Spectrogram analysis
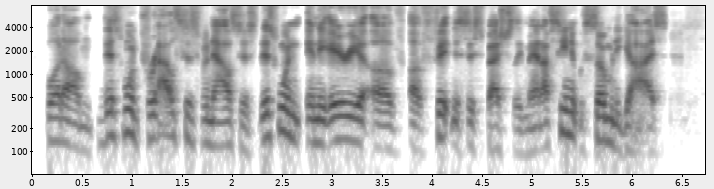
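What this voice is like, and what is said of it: Hoarse, raspy voice. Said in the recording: “I lost my voice at a baseball game this week, so I'm a little bit hoarse. ... I'll try to rasp it out.”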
